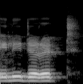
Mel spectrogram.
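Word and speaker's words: illiterate: elite elite অর্থ নিরক্ষর elite এখানে টেরেট হবে না উচ্চারণটা হবে যে ইলিডারেট নিরক্ষর তো নিরক্ষর কে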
